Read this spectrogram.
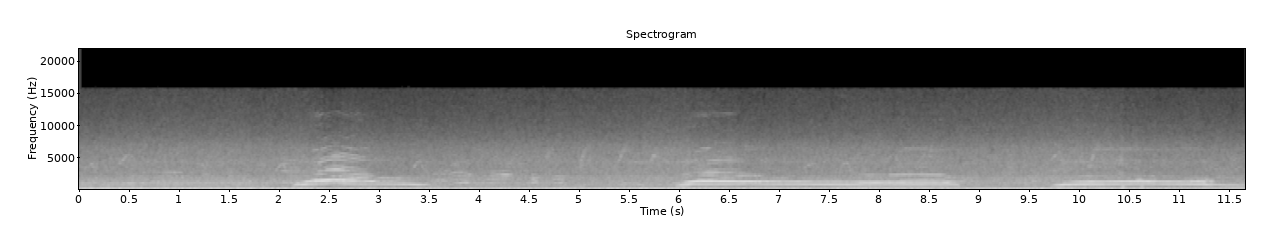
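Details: A brown tabby-and-white cat, truly enraged, fights a brown tabby cat that is no match. Repeated long yowls include a bright rising cry early on, then an extended wavering moan of nearly three seconds, then another held wail, over low constant background noise.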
